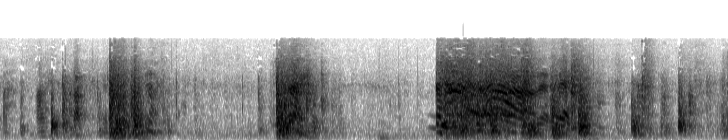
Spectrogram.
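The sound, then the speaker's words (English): Heavy blows hit a locked wooden door several times, followed by a long splintering crash as it gives way. The loud impacts come in uneven bursts. “Open the door. It's locked. Then break it down.”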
